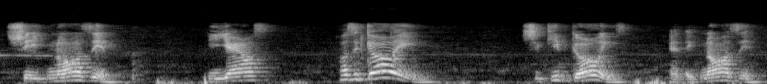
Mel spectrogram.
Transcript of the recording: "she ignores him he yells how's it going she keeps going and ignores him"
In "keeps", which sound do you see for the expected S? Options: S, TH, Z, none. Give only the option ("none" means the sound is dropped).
none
